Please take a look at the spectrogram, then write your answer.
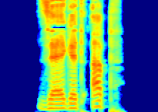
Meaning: second-person plural subjunctive I of absägen
- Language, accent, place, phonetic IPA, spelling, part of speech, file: German, Germany, Berlin, [ˌzɛːɡət ˈap], säget ab, verb, De-säget ab.ogg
